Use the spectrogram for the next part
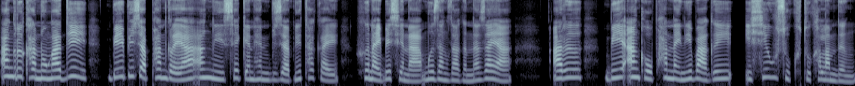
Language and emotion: Bodo, fearful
